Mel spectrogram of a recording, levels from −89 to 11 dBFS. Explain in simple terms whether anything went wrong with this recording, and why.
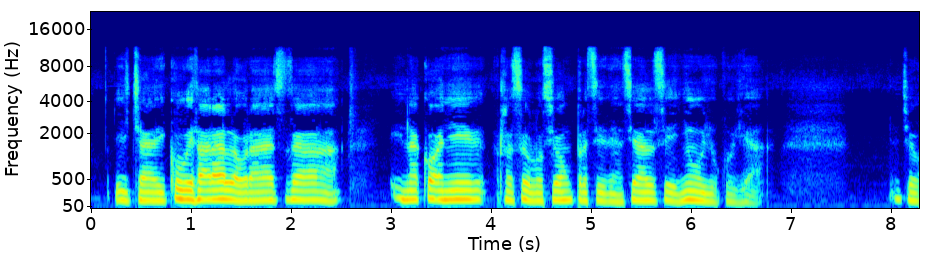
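Yes: the speech sounds rough and grainy throughout, with nothing above 11.7 kHz, likely low-delay AAC compression. Unlike background hiss, the grit clings to the voice itself.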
